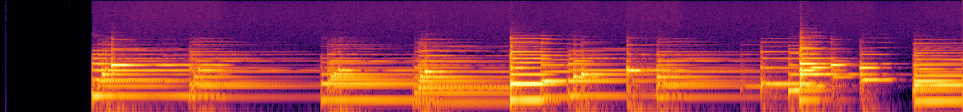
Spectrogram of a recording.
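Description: Piano music: chords and notes struck and left to ring and fade, beginning about a second in.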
